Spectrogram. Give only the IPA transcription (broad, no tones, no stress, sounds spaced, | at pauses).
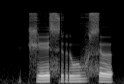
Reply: t͡ʃ e s r u v s ə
